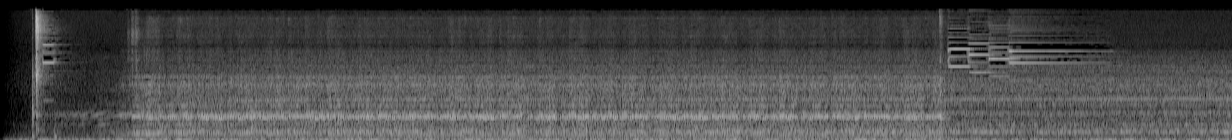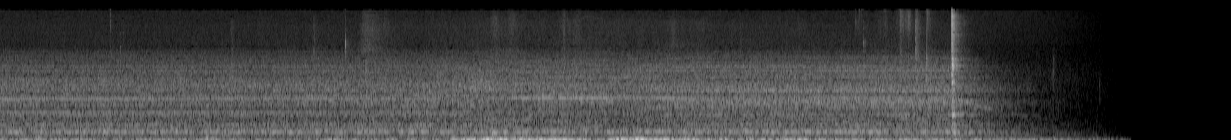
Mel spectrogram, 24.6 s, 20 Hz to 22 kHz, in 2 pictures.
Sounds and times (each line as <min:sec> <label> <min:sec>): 0:00.3 multifunction kitchen machine 0:11.3
0:09.5 iddle beep sound 0:11.2
0:20.9 on/off clicks 0:22.1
